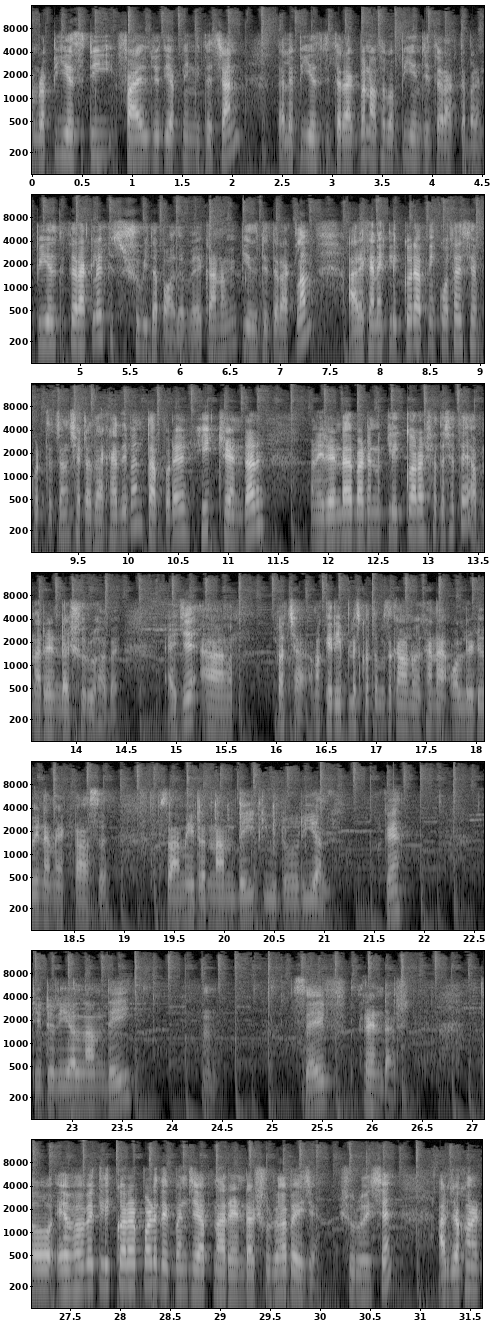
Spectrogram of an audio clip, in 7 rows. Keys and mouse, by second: 5.1 click, 9.4 click, 12.1 click, 14.1 click, 18.2 click, 19.5-20.5 typing, 23.6-24.4 typing, 23.9 click, 25.2 click, 26.0 click.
